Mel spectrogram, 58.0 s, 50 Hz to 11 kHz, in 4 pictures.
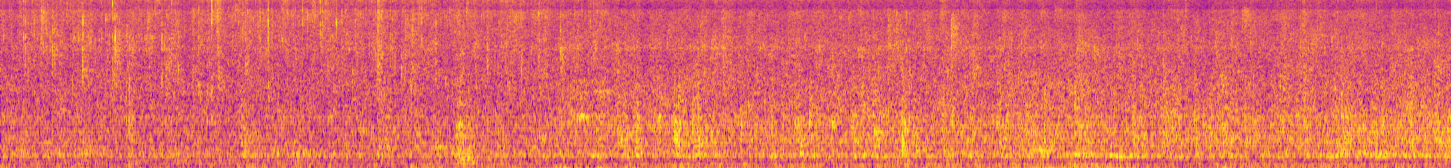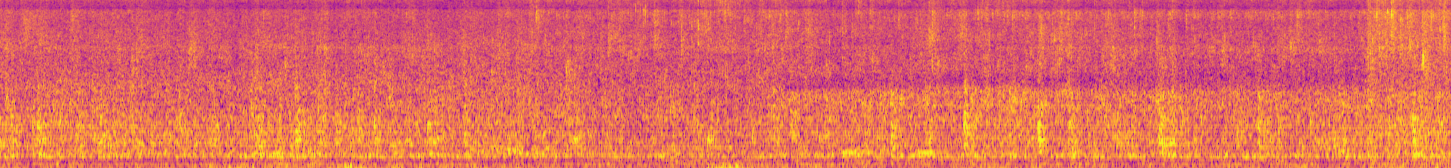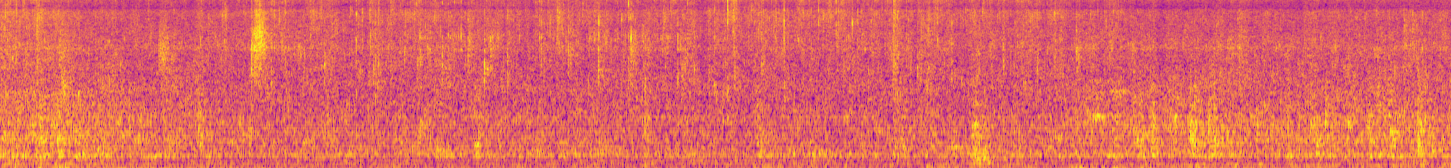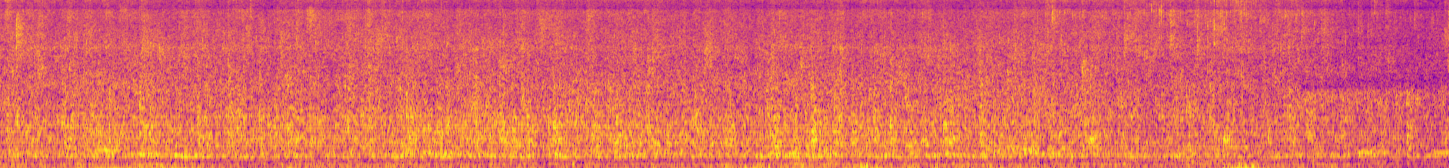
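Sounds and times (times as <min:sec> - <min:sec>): steady rain hiss: 0:00.0 - 0:58.0
raindrops ticking: 0:14.3 - 0:58.0.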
